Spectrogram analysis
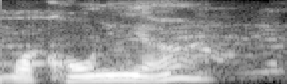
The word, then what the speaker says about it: Waconia: to be another bonus Point win here for Waconia do I say it right Waconia yeah I've lived here for a couple of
